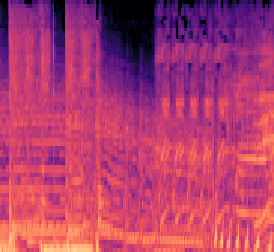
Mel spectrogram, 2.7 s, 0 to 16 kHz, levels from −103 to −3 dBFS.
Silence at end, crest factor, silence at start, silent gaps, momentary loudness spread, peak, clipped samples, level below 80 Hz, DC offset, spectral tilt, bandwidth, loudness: 0 s; 18 dB; 0 s; none; 9 LU; -6 dBFS; under 0.1%; -26 dBFS; under 0.1%; -4.5 dB/octave; 15.5 kHz; -24 LUFS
